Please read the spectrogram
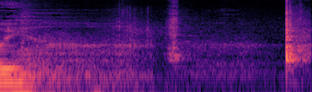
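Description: The last syllable of a man's speech, then quiet room tone broken by a faint tick about a second in and a sharp single click just before the end.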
